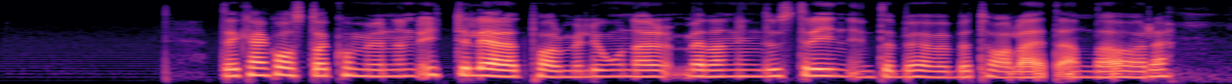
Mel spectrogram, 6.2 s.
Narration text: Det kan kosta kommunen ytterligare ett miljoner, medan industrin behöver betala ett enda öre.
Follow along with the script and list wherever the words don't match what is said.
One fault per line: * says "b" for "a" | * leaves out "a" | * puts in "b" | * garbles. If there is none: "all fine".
* puts in "par"
* puts in "inte"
